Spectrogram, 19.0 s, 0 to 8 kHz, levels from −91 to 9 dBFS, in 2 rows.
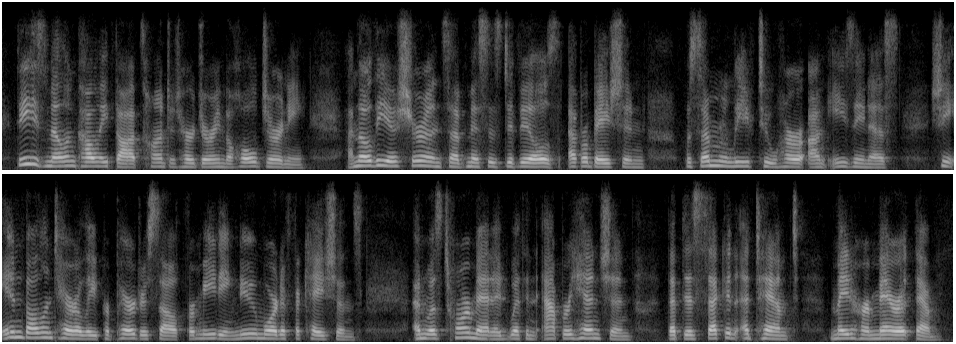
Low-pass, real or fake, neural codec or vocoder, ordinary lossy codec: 7.2 kHz; fake; codec, 16 kHz, 0.8 kbps, ZipCodec; Opus, 32 kbps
